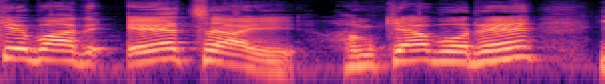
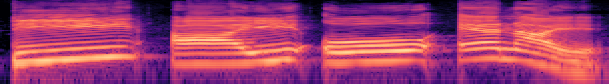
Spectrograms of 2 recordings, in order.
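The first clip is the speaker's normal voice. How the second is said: slow spelling; much slower than usual. Shown as a demonstration. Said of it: "टीआईओएन आ जाता है".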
